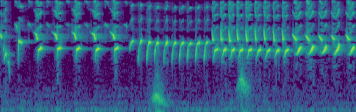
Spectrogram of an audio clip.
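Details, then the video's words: Pied Belgian canary singing in the bell style, used to stimulate other canaries to sing and females to come into condition: high rapid trills of repeated notes, shifting midway into a faster, denser run of bright chirps. "Canário Belga canto CAMPAINHA (sing bell belgian canary)"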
